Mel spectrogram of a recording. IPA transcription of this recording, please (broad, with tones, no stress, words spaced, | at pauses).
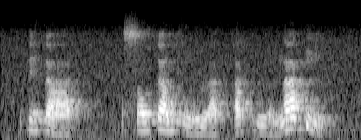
ɗe˧˥ɗaː˨˩t̚ | sɔ˧˥wɗa˧wvə˨˩˨ŋ ɹa˨˩k̚ʔa˦˥k̚vɨ˨˩ə̯ naː˦˥k̚ɲɨ˨˩p̚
